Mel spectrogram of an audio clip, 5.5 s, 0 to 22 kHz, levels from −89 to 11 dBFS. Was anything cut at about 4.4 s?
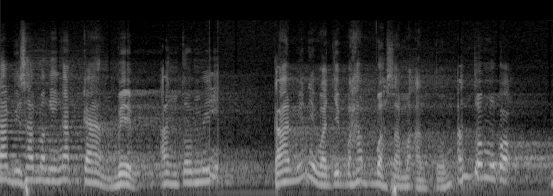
no; 1 cut; at 2.2 s

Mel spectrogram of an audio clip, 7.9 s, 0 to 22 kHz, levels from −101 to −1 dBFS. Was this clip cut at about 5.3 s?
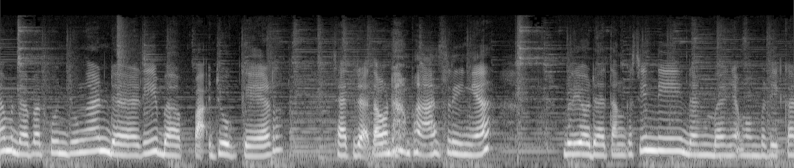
yes; 1 cut; at 5.3 s

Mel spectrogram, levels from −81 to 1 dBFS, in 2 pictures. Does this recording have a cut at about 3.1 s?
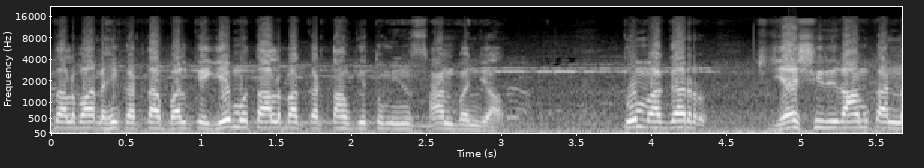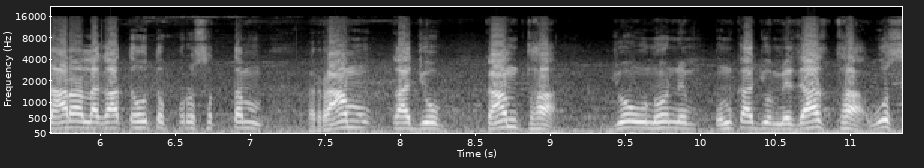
no; 0 cuts

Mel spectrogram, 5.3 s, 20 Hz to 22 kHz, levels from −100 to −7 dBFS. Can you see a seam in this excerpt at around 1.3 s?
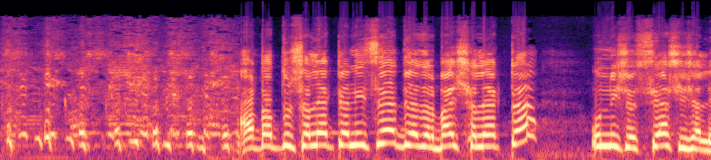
yes; 1 cut; at 1.3 s

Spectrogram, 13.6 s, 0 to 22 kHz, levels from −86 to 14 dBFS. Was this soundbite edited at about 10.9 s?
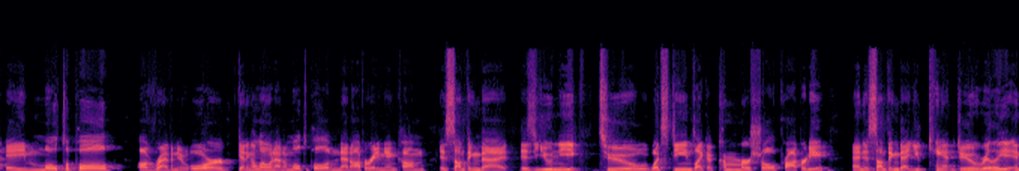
no; 1 cut; at 5.8 s

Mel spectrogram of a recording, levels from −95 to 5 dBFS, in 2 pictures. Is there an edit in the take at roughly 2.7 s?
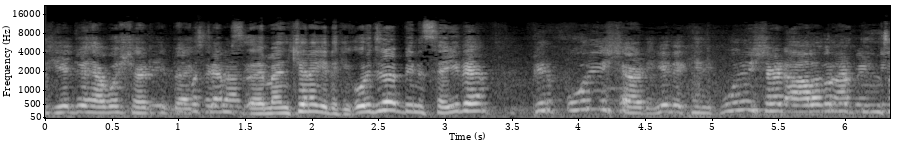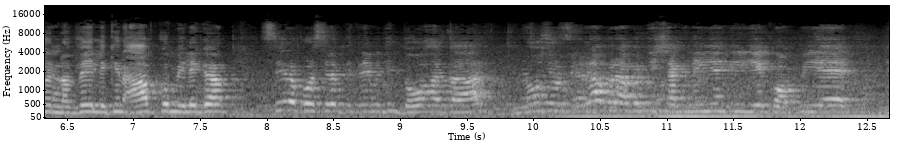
no; 3 cuts; at 1.2 s, 6.2 s, 10.3 s

